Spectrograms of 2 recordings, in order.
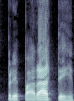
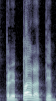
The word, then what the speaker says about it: prepárate: y se llama fíjese en una pronunciación puertorriqueña es preparate preparate papá en lugar nosotros diremos prepárate papá pero ellos dicen preparate papá preparate aquí se la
